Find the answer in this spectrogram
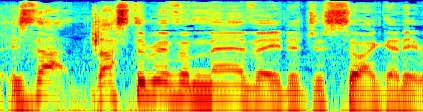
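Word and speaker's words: Merwede: Is that, that's the River Merveda, just so I get it right, is it?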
